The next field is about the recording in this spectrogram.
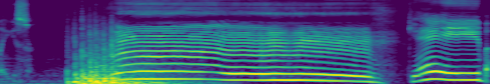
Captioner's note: gabe moans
